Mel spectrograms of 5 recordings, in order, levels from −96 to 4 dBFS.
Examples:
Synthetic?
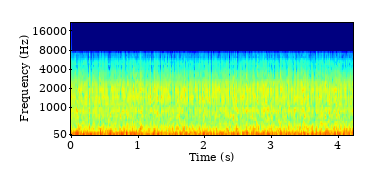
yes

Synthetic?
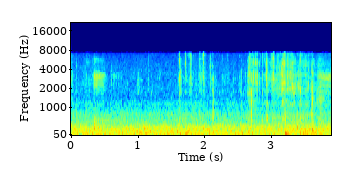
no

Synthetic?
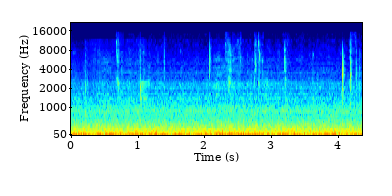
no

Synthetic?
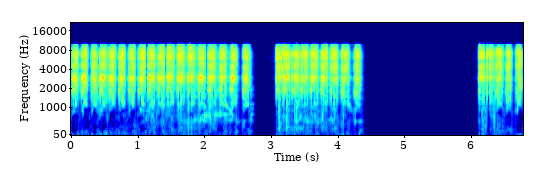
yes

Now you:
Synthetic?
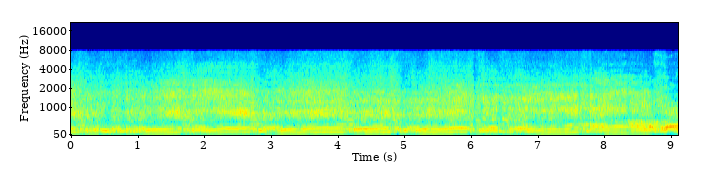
no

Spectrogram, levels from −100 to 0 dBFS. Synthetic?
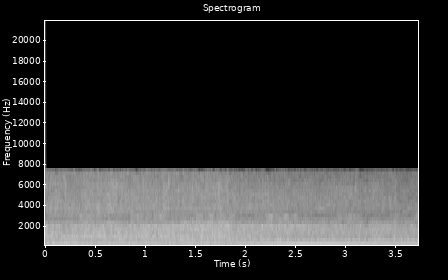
no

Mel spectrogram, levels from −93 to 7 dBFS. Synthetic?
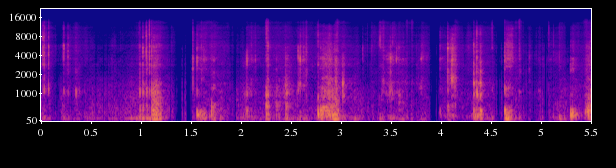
yes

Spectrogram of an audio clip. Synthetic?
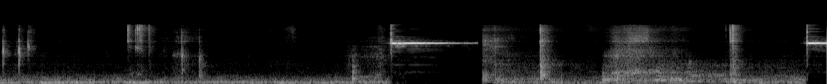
yes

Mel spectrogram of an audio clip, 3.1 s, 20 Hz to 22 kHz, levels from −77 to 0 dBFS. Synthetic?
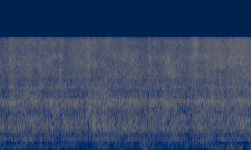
yes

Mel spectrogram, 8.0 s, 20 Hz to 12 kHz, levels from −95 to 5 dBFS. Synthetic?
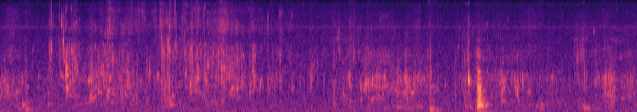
no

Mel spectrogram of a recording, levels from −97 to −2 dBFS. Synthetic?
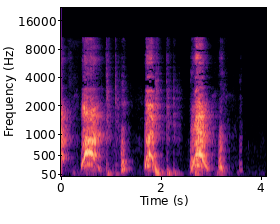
no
